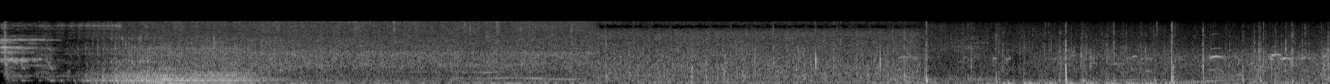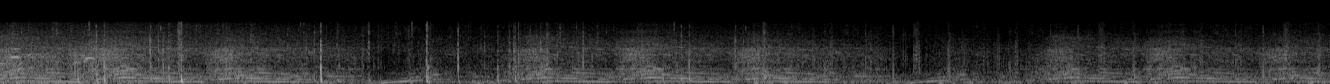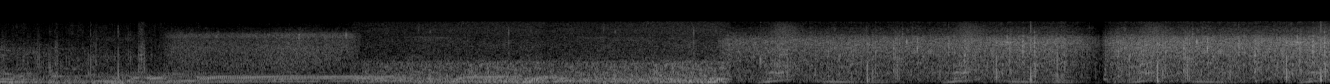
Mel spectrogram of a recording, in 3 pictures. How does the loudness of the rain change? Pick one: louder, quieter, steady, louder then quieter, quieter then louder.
quieter then louder.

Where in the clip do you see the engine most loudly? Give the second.
2 s.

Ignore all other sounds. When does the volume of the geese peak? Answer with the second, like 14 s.
13 s.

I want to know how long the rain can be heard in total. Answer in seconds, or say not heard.
40 s.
